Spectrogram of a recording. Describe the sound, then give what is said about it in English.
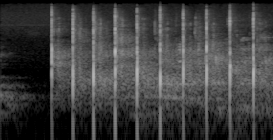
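People in a room clap together in unison, a steady run of crisp, evenly spaced claps that begins after a brief quiet moment and keeps a regular beat to the end. “For those listening online that are curious why we're clapping”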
